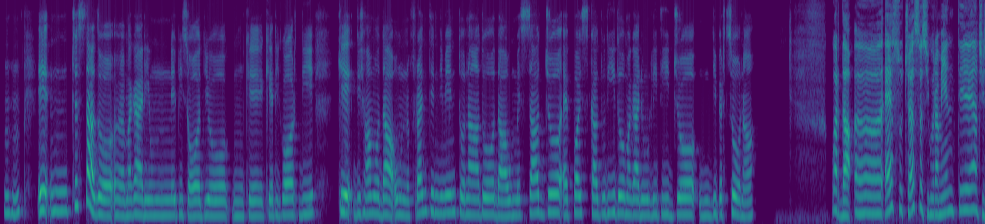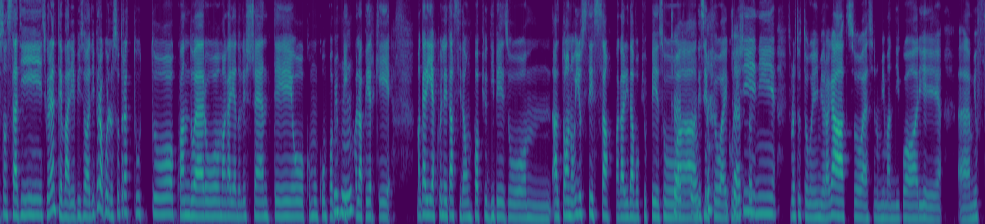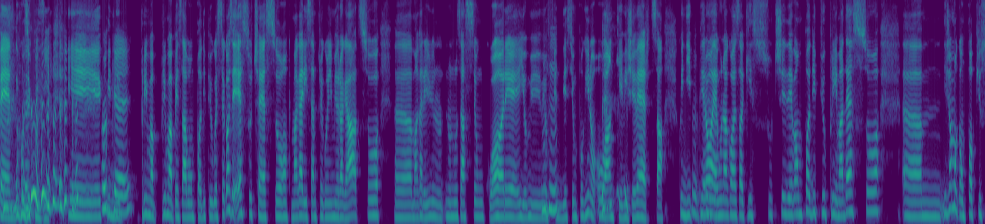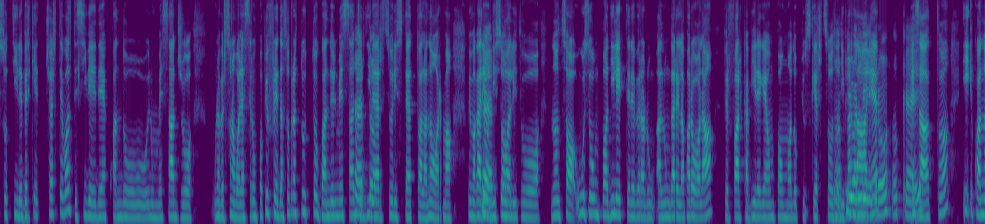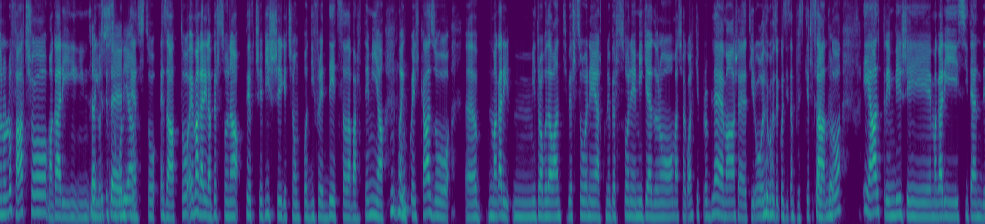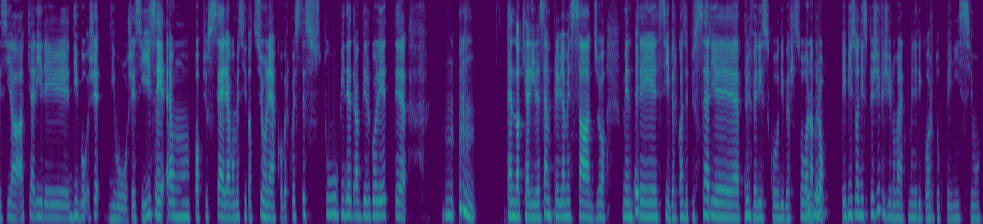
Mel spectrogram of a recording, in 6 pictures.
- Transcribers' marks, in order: chuckle; chuckle; laughing while speaking: "Cose"; chuckle; other background noise; "Cioè" said as "ceh"; laughing while speaking: "Cose"; throat clearing
- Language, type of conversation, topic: Italian, podcast, Come affronti fraintendimenti nati dai messaggi scritti?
